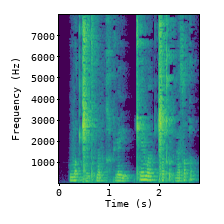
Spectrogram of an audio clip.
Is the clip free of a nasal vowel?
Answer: yes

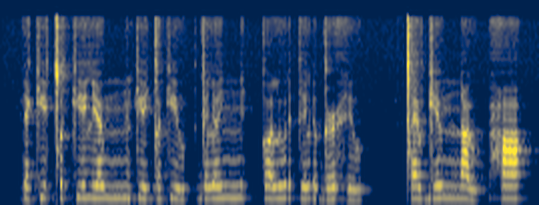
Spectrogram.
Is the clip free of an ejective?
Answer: yes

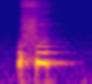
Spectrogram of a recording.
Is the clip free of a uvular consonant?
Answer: yes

